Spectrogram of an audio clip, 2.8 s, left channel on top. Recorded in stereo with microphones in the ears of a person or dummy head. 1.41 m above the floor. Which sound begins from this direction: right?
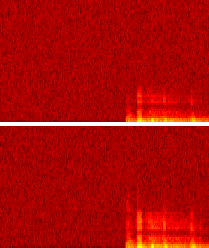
Laughter, at 1.7 s.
